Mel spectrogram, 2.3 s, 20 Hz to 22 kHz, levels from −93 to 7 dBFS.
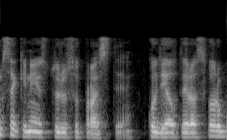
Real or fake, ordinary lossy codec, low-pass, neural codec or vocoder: real; MP3, 64 kbps; 7.2 kHz; none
